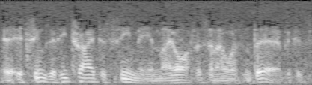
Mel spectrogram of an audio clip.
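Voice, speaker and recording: An actor playing an anxious, guilt-ridden unfaithful husband in a radio mystery drama, stammering and repeating words earnestly. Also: male voice, deep voice, expressive, fast talker. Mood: anxious explaining. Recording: noisy, muffled old radio broadcast recording.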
